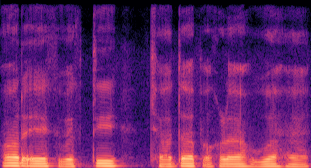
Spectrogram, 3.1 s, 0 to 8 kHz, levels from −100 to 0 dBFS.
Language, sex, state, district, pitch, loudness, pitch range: Hindi, male, Jharkhand, Ranchi, 110 Hz, -18 LUFS, 105-120 Hz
